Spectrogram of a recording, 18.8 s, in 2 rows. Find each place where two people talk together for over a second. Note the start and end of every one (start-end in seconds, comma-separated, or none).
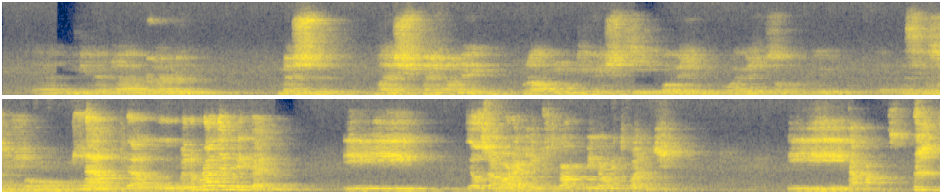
none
